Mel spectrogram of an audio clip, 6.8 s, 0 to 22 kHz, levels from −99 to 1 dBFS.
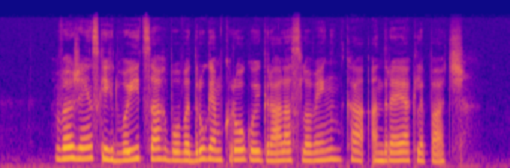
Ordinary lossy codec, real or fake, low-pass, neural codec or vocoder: Opus, 64 kbps; real; 14.4 kHz; none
